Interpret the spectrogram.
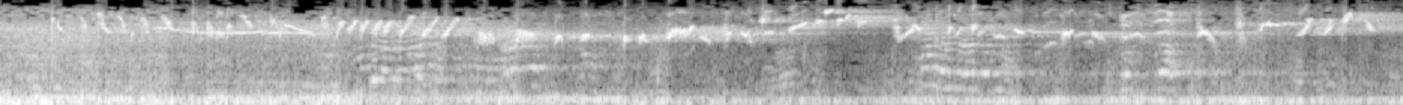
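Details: Loud, sharp 'tembakan' song of a white-eye, used to provoke other white-eyes into singing and to tutor songbirds. Continuous dense chatter of quick high chirps and trills that slide up and down, with a steady low rumble beneath.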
